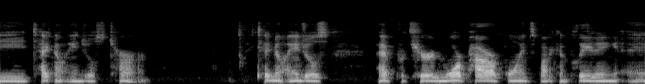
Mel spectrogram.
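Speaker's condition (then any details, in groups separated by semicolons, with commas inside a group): No condition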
